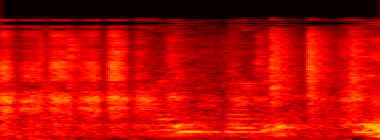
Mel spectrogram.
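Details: A vocal female Alaskan Malamute, finicky about her breakfast, pants quickly and gives low, wavering, talky moans that rise and fall while a person encouragingly coaxes her to eat.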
